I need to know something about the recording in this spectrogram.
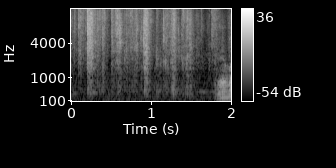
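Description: Trading-card pack wrappers crinkling and rustling in quick, irregular crackles as packs are handled during a box break.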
